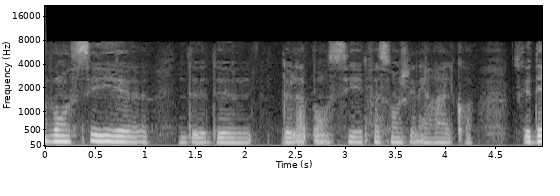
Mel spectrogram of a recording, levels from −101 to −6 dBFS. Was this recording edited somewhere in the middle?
yes; 2 cuts; at 1.3 s, 2.4 s

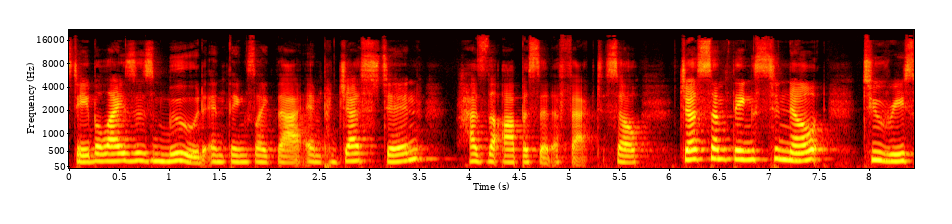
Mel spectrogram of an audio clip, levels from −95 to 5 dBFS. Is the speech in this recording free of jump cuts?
yes; 0 cuts

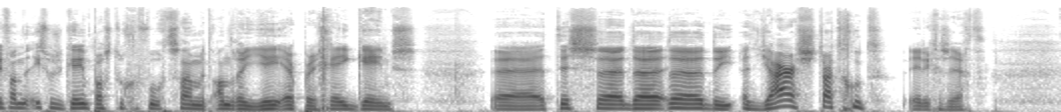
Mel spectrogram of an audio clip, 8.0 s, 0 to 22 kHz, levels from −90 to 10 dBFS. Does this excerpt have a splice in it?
yes; 1 cut; at 5.0 s

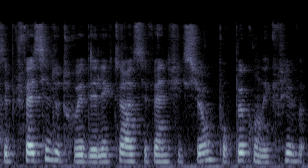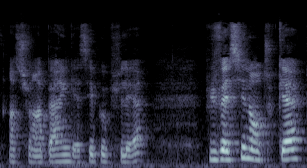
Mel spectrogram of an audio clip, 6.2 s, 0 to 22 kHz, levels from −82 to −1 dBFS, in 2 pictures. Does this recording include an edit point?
no; 0 cuts

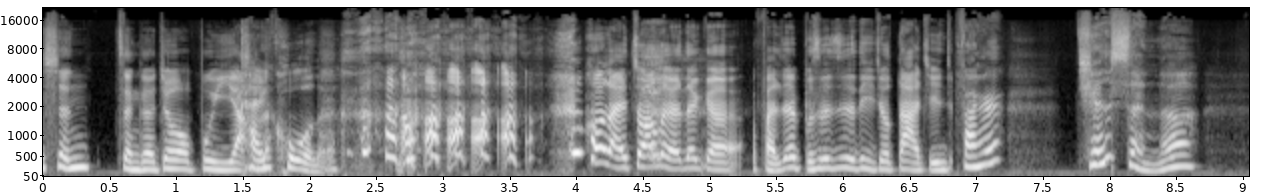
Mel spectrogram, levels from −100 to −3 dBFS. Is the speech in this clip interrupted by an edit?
yes; 2 cuts; at 2.7 s, 6.8 s

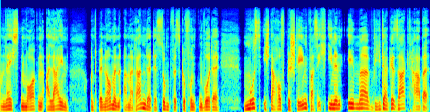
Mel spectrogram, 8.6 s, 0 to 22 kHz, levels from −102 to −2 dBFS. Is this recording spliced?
yes; 1 cut; at 6.1 s

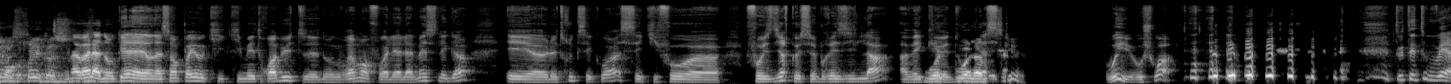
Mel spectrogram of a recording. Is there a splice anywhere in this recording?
yes; 1 cut; at 11.8 s

